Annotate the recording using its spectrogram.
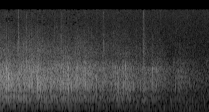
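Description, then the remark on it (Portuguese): An audience applauds the Lord Jesus, a dense wash of many hands clapping at once, steady and fairly loud before gradually thinning and fading toward the end, with no voices over it. “Dê um grande aplauso ao Senhor Jesus.”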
